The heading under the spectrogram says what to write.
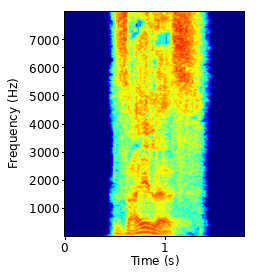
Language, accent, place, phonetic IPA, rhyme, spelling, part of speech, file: German, Germany, Berlin, [ˈzaɪ̯ləs], -aɪ̯ləs, Seiles, noun, De-Seiles.ogg
- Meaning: genitive singular of Seil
